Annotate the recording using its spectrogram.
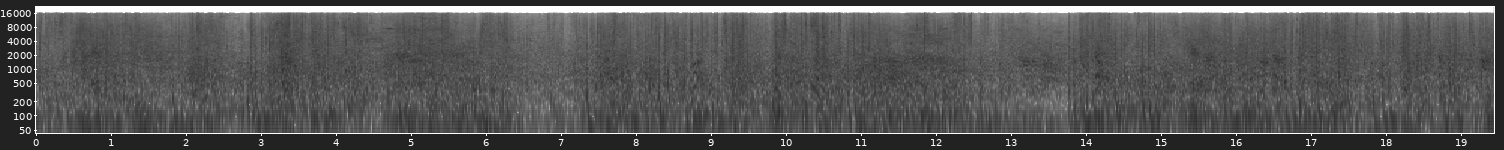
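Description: Video game spells and hits crash and boom steadily.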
